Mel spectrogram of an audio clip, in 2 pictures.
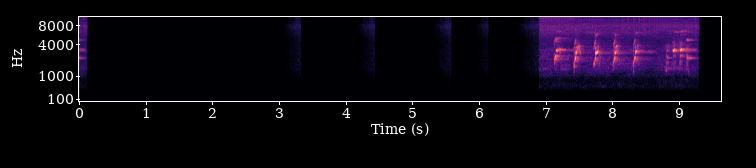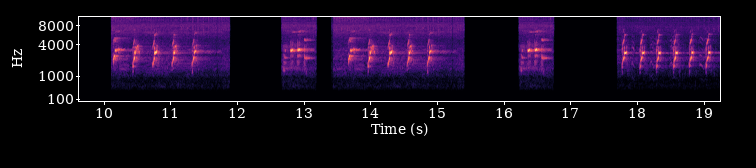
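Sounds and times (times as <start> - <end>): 
bald eagle calling: 7.1 - 9.3, 10.1 - 11.7, 12.7 - 15.3, 17.7 - 19.2.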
